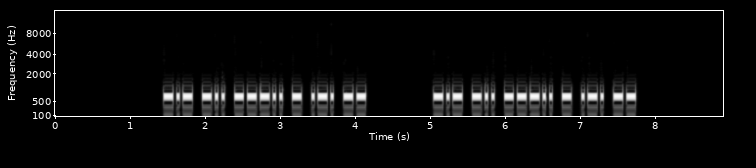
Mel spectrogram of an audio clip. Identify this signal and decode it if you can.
Morse code, heard as a keyed tone, about 28 wpm, 700 Hz. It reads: KD8TRM KD8TRM
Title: USA Call Signs - 6 Characters - Repeated 2x - 28wpm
